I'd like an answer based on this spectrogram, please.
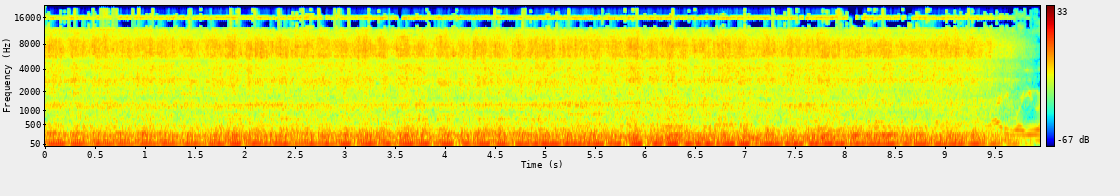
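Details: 2JZ after two bent valves from timing belt tensioner failure, head reinstalled: started right up, steady even idle with smooth low rumble, no knocks, ticks or misses; healthy.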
